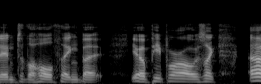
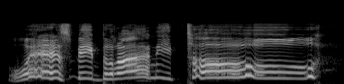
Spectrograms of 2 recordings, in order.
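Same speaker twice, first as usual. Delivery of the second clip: very high groaning vampire moan, "toe" stretched; 13 semitones higher than usual. Telling a scary story, the voice in the dark speaks in a groaning vampire voice. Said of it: "Manny's vampire voice is so good".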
